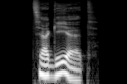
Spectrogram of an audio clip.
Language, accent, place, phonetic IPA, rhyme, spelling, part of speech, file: German, Germany, Berlin, [t͡sɛɐ̯ˈɡeːət], -eːət, zergehet, verb, De-zergehet.ogg
- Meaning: second-person plural subjunctive I of zergehen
